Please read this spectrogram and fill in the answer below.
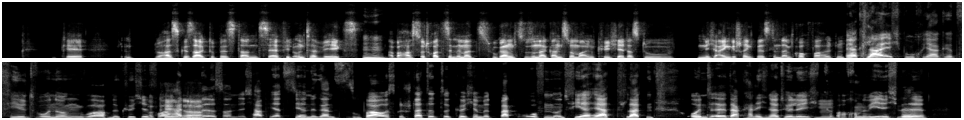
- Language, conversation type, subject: German, podcast, Wie baust du im Alltag ganz einfach mehr Gemüse in deine Gerichte ein?
- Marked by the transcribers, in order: tapping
